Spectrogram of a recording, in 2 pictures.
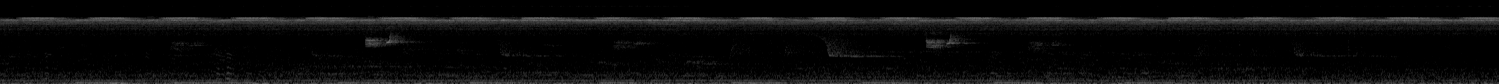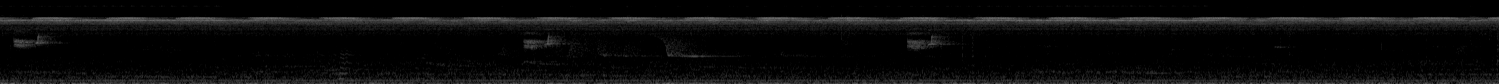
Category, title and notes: Soundscapes > Nature
AMBTrop-Zh6 Ambience, cricrió, cicadas, forest, next to Cabana Tucuxi, distant music FILI URPRU
Ambiência. Tropical. Canto de pássaros, grilos, estalo de galhos, cricrió, música distante. Gravado próximo à Cabana Tucuxi, Novo Airão, Amazonas, Amazônia, Brasil. Gravação parte da Sonoteca Uirapuru. Em stereo, gravado com Zoom H6. // Sonoteca Uirapuru Ao utilizar o arquivo, fazer referência à Sonoteca Uirapuru Autora: Beatriz Filizola Ano: 2025 Apoio: UFF, CNPq. -- Ambience. Tropical. Birds chirp, crickets,, twigs snap, faint music, cricrió. Recorded next to Cabana Tucuxi, Novo Airão, Amazonas, Amazônia, Brazil. This recording is part of Sonoteca Uirapuru. Stereo, recorded with the Zoom H6. // Sonoteca Uirapuru When using this file, make sure to reference Sonoteca Uirapuru Author: Beatriz Filizola Year: 2025 This project is supported by UFF and CNPq.
amazonia, ambience, bird, brazil, chirp, crickets, cricrio, faint, field, field-recording, leaves, music, nature, park, river, sonoteca-uirapuru, soundscape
